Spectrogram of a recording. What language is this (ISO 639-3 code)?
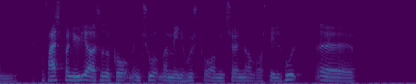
dan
